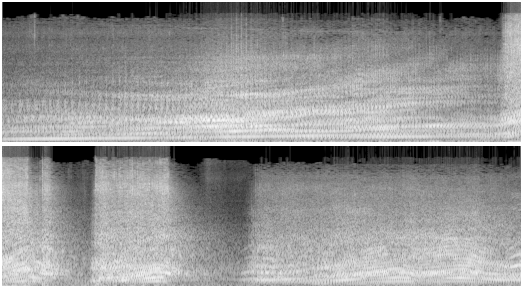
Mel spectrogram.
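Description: A Dodge Charger's engine accelerating hard, its pitch climbing steadily over the first few seconds. Loud engine revving follows, with harsh blasts about five to seven seconds in and revs rising and falling near the end.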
